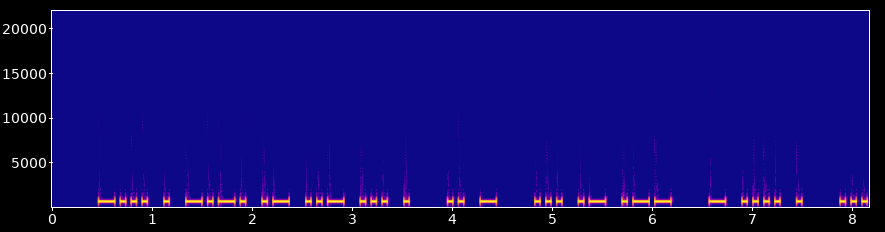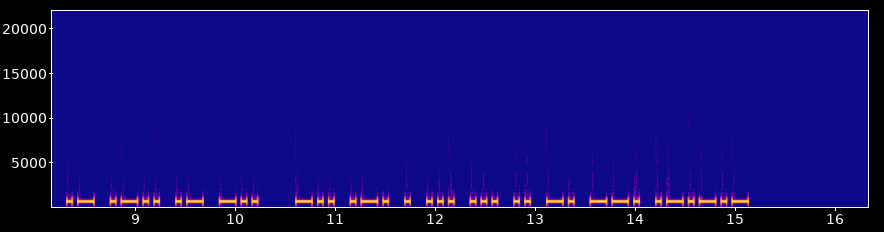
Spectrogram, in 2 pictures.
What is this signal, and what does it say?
Morse code, heard as a keyed tone, about 22 wpm, 700 Hz. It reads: BECAUSE IT SAW THE SALAD DRESSING.
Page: morse-code-ninja-practice-22wpm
